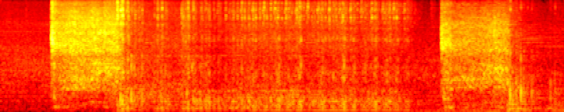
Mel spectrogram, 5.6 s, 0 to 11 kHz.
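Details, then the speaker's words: Freshly rebuilt V8 on its first fire, run only briefly with no coolant in it: it catches and settles into a deep, even rumble with steady firing and no knocks or misses; the rebuild sounds healthy. "So this is going to be the first fire, is it, Bill? Yeah, again, I'm just reminding you, we can't leave it long. There's no water coolant."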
